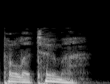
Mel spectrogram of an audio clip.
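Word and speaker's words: politouma (πολίτευμα): In the Greek New Testament, the word is pronounced politouma. Politouma.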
